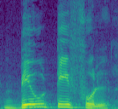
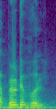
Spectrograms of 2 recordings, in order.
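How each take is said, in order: First: beautiful slowly split into three separate beats; stretched, segmented beautiful for a learner; broken into syllables. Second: beautiful run together quickly; quick, unsplit beautiful; all in one go. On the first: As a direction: say beautiful syllable by syllable, beau-ti-ful. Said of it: "beautiful तीन बार हो रहा है". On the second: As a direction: say beautiful fast as a single unbroken chunk. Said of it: "एक बार में हो रहा क्या". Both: Shown as a demonstration.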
